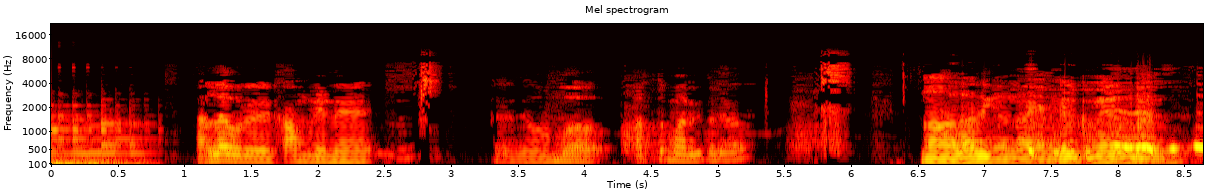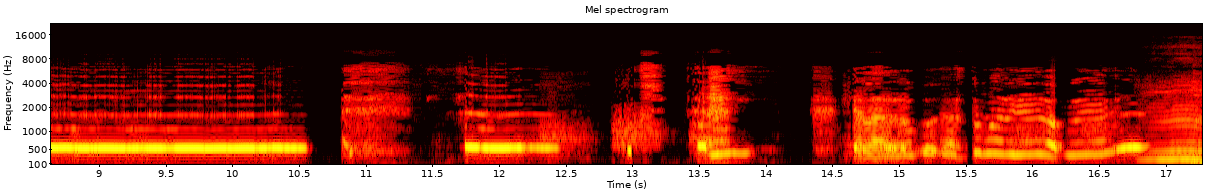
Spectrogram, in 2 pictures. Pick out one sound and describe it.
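Another young man answers over a phone line.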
